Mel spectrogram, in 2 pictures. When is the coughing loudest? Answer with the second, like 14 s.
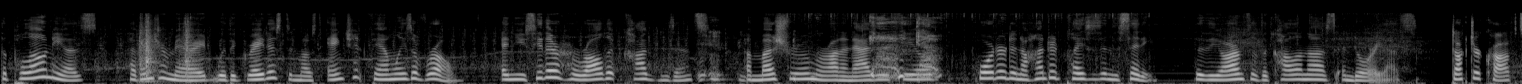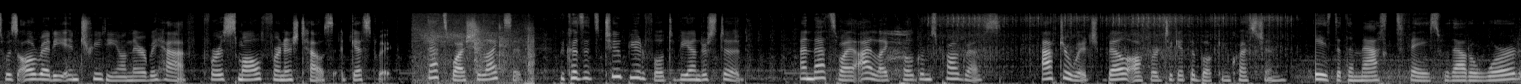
9 s.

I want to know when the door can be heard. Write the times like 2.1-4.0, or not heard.
1.4-2.0, 19.3-20.6.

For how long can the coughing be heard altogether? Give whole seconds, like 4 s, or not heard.
3 s.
